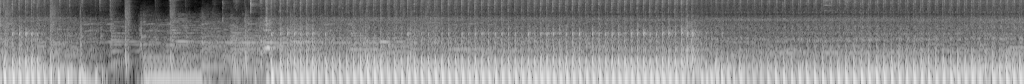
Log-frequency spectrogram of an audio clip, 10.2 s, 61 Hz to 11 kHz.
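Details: Honda Beat FI scooter after TP sensor adjustment and ISC reset (key cycled on-off five times) settles into a steady fast idle of about 1500 rpm with no stumble; runs clean.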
